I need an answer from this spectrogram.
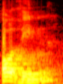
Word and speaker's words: Odin: Now, it's interesting because in Old Norse, it was actually pronounced Odin, so more similar to modern-day English.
